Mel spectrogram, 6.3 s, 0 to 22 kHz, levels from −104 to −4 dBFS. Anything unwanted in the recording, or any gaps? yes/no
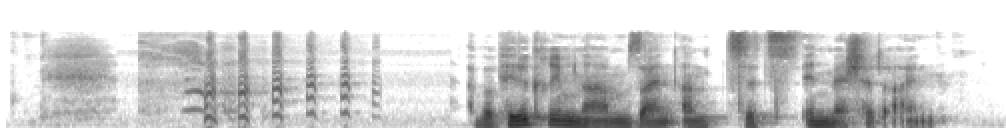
yes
